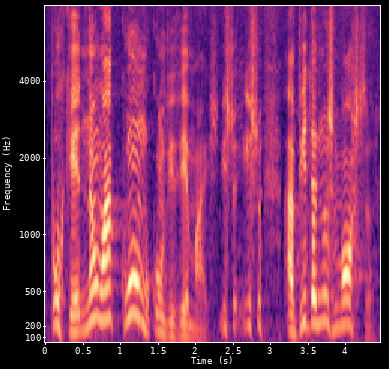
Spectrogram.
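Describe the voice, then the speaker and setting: Brazilian guy preaching, high lively voice, big reverby hall. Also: moderate pace. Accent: Brazilian Portuguese. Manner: animated, talks to the congregation with questions and sudden loud outbursts. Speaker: rabbi. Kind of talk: sermon.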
